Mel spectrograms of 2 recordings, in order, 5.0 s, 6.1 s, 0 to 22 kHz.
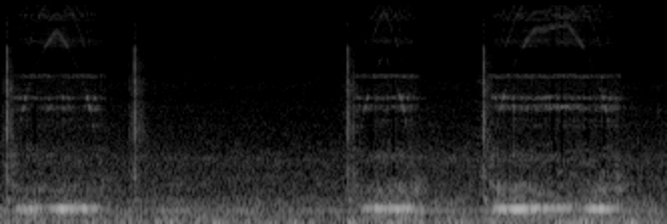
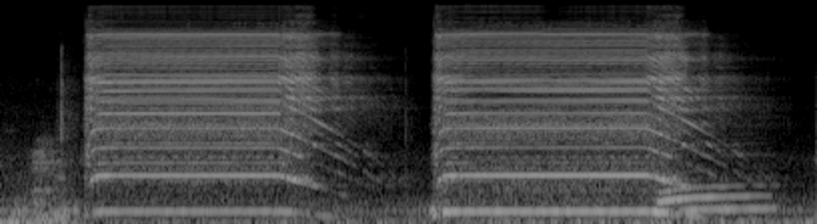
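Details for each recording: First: SainSmart Genmitsu 3018-PROVer V2 CNC router, axes jogging after power-on. Short bursts of buzzing tone with clicks between moves; X and Z sound strange, but this may be normal noise while driving. Stepper motor noise during axis motion, cause unconfirmed. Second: SainSmart Genmitsu 3018-PROVer V2 CNC router spindle motor running without load. Smooth, clean, very light whine that spins up, holds steady and winds down twice, no rattle or roughness. Normal spindle running.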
